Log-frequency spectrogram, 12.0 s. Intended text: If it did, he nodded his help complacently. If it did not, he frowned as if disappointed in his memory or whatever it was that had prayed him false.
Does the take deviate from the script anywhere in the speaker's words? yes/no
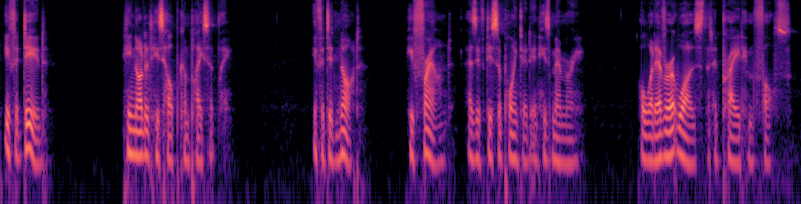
no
